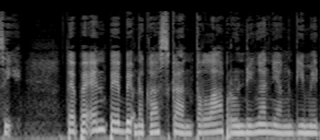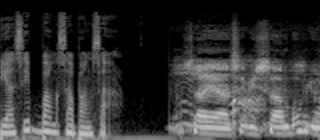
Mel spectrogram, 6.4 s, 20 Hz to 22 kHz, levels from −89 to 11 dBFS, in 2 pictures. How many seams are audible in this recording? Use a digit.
3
